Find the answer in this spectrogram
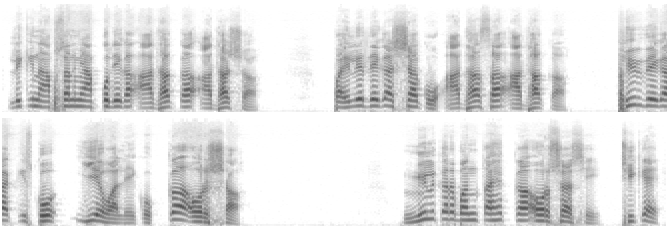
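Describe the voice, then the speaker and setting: Chhattisgarhi hindi tutor guy, high voice, asks the class then answers it himself, dry room. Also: a bit bright, clean tone, dry recording. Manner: quizzing questions then answering them; slow, emphatic spelling out of letters. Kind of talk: classroom lesson.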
